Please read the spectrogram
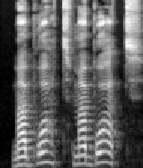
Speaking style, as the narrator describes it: she exclaimed

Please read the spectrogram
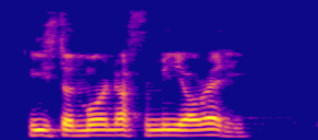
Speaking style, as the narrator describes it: groaned Hagrid

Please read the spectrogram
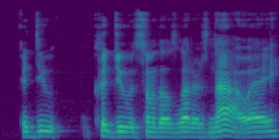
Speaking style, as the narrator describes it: He said cheerfully

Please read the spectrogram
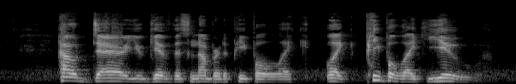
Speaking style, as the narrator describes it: Uncle Vernon had roared, spraying Harry with spit

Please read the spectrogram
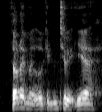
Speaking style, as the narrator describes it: said Hagrid, gruffly

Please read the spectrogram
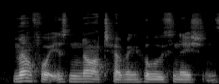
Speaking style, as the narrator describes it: snarled Snape

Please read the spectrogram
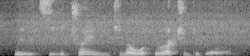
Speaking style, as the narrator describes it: said Ron

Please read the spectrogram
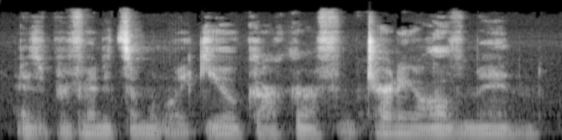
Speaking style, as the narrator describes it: muttered Moody

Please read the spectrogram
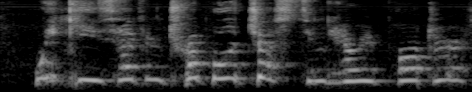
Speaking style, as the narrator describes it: squeaked Dobby confidentially

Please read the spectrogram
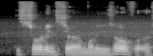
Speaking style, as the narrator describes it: said Professor McGonagall

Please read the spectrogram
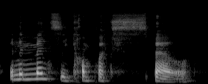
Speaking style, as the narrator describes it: he said squeakily

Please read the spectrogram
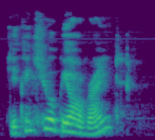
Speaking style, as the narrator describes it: asked Hermione nervously

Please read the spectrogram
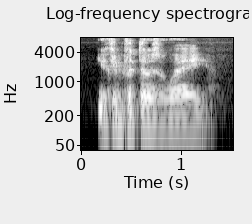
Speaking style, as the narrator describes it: he growled

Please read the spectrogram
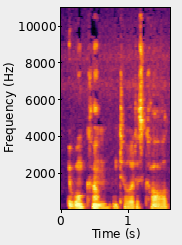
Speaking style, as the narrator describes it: said Riddle calmly

